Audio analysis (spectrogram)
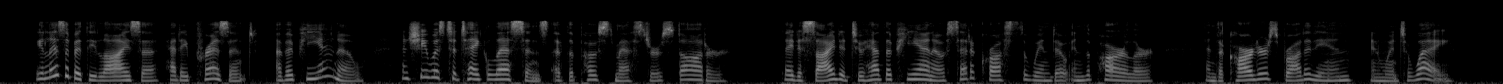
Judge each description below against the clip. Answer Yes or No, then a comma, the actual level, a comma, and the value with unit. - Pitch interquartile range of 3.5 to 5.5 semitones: Yes, average, 4.7 semitones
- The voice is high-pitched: Yes, high, 200 Hz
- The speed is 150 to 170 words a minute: Yes, average, 160 wpm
